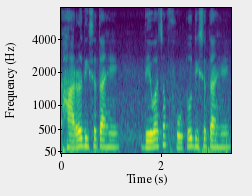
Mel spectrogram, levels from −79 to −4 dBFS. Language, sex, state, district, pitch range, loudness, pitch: Marathi, male, Maharashtra, Washim, 140-155 Hz, -16 LUFS, 145 Hz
